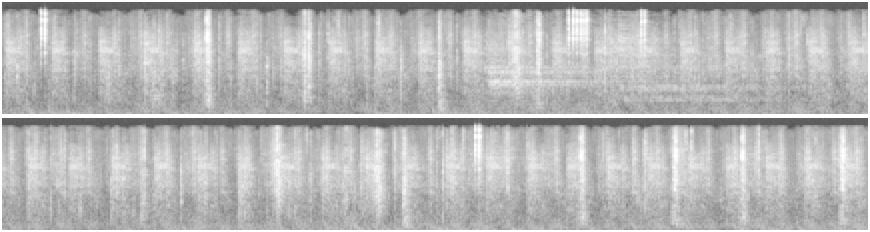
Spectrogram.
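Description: A generator rattles and clanks as it is repaired.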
